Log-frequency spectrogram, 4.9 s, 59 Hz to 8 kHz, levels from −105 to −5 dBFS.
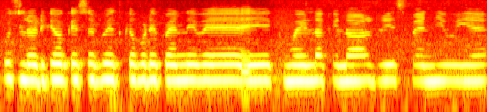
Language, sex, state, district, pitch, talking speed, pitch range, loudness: Hindi, female, Rajasthan, Bikaner, 235 Hz, 195 wpm, 230-240 Hz, -14 LUFS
